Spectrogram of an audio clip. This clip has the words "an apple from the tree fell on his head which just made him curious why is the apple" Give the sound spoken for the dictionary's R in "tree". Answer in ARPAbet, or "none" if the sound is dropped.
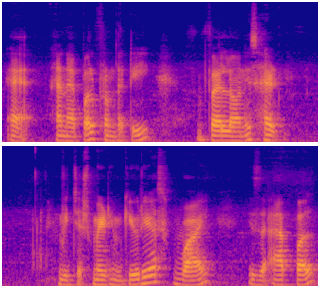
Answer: none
